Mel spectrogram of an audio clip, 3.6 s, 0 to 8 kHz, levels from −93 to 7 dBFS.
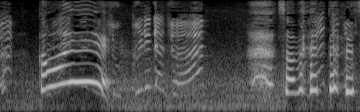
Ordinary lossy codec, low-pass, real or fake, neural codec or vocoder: none; none; real; none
